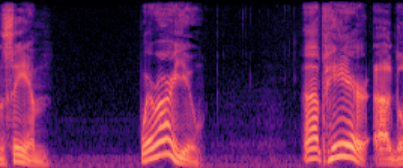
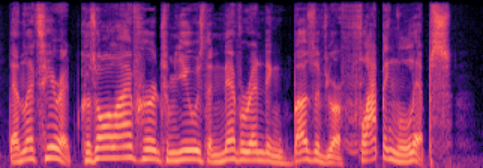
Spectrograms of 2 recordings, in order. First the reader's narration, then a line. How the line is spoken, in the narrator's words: Sabrina snapped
